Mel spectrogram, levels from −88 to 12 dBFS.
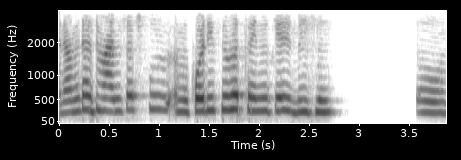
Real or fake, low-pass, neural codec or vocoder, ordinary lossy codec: fake; 3.6 kHz; codec, 16 kHz, 0.5 kbps, X-Codec, HuBERT features, trained on balanced general audio; none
